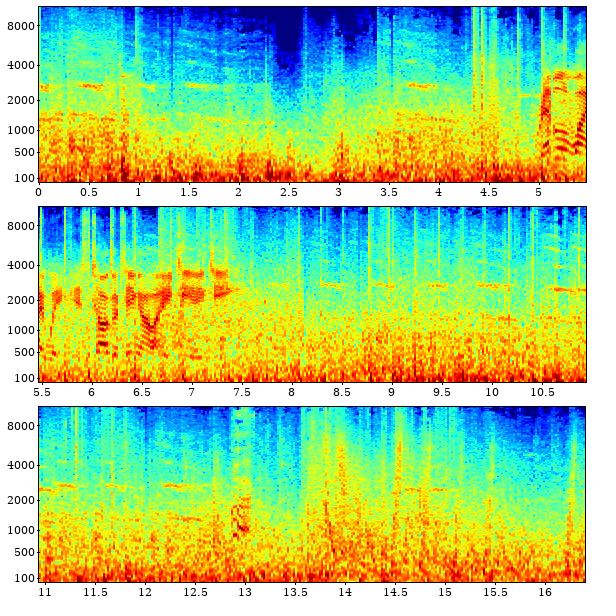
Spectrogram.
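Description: Laser blasters fire in rapid bursts of sharp shots.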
